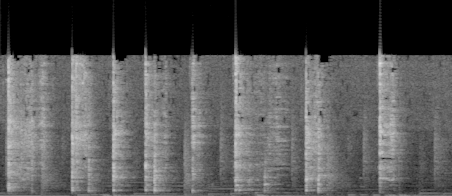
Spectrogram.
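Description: A spoon scraping and knocking against a cooking pan, about a dozen irregular strokes, as food is stirred and fried, over background music with a bass line.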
